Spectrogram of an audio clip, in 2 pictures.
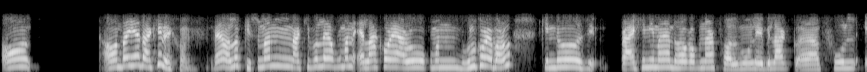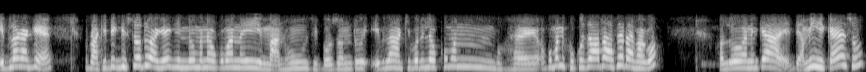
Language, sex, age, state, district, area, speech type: Assamese, female, 30-45, Assam, Lakhimpur, rural, conversation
